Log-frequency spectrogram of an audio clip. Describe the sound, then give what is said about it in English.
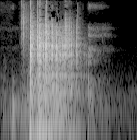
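A short, bright clatter of four dice tumbling across a hard tabletop, rattling briefly before settling into silence within about a second; the dice are rolled for initiative in a game. “First, you roll for initiative. This is just an unmodified finesse chest.”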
